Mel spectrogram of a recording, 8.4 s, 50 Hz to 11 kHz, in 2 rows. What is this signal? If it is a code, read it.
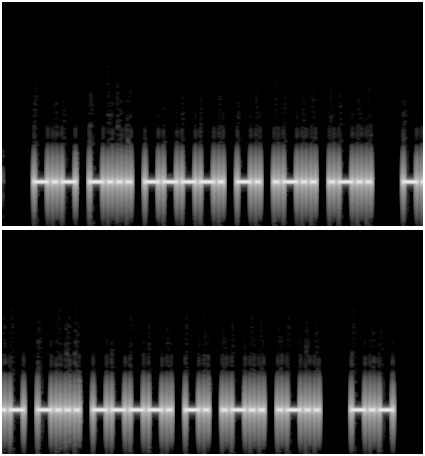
Morse code, heard as a keyed tone, about 26 wpm, 700 Hz. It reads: KB9NLL KB9NLL K
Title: Speed-Racing Common QSO Phrases - 22wpm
